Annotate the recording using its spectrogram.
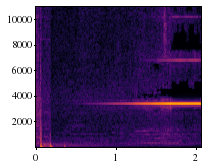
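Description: A few heavy low thumps right at the start, then a single high-pitched tone that swells from faint to very loud in about a second and holds steady: public-address feedback.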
